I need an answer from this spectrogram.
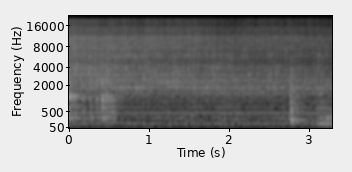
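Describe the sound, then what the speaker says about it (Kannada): Tamarind juice hits hot oil in a pan, cooking together with turmeric, and it sizzles as a steady loud hiss throughout, with a couple of brief stirring knocks. "ಒಂದು ಬಟ್ಲಷ್ಟು ಹುಣಸೆ ಹುಳಿ ಹುಣಸೆಹಣ್ಣಿನ ರಸ ಹಾಕ್ಕೊತಾ ಇದ್ದೀನಿ"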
